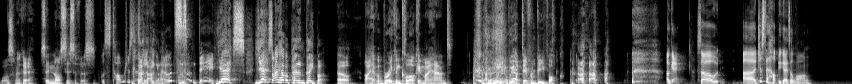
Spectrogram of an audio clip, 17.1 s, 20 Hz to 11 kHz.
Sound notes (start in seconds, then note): 9.4 group giggling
